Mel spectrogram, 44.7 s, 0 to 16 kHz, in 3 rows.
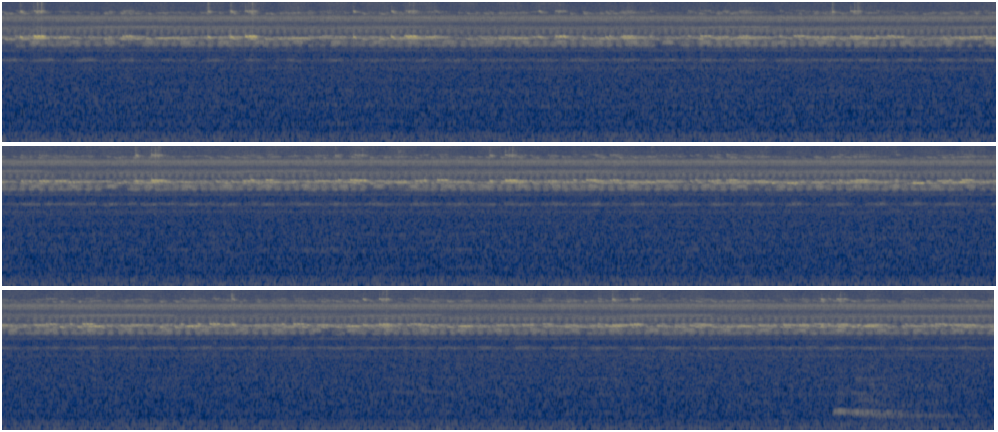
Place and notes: Ln., Haipu Rd., Xiangshan Dist., Hsinchu City - Insects
Insects sound, Dog sounds, Zoom H2n MS+XY
Hsinchu City, Taiwan, September 2017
